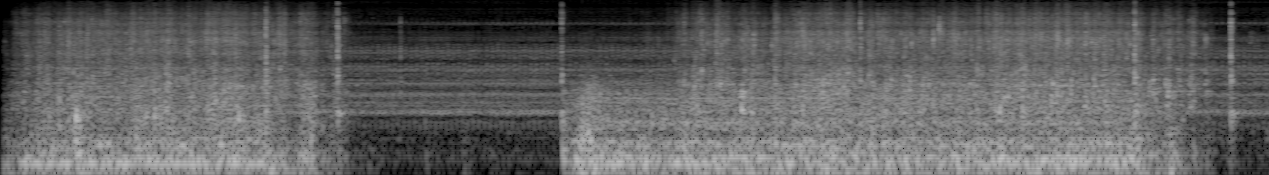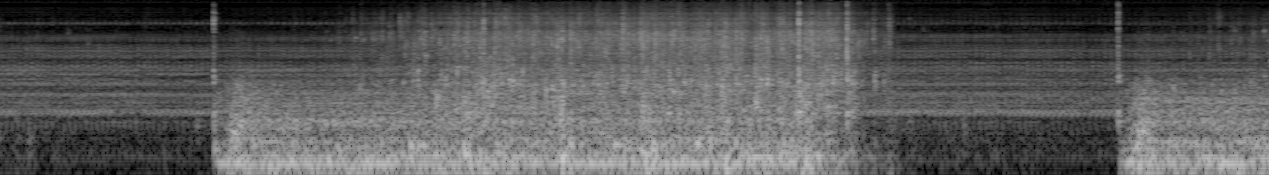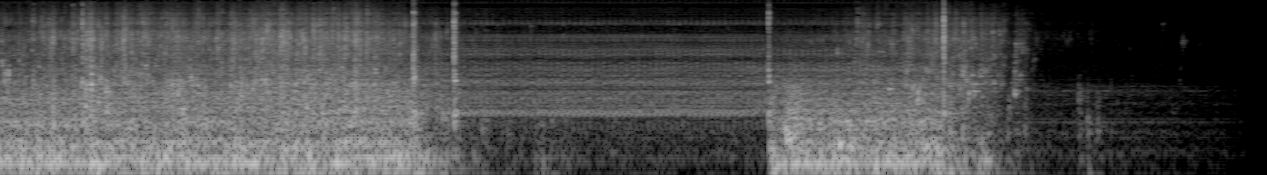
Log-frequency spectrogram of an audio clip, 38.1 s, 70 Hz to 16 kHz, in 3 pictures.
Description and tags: Washing Machine 10 Wash Cycle
drip, tap, faucet, water, Washing, domestic, spin, drying, kitchen, sink, bathroom, Room, bath, dripping, Home, mechanical, running, Machine, drain, wash, spinning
